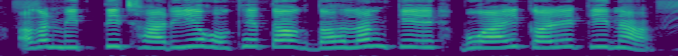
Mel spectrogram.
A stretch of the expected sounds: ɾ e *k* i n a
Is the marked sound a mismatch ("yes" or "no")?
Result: no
